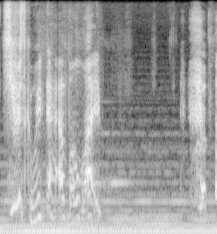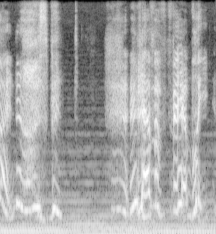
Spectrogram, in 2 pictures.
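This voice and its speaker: A woman's voice: sits high, big pitch swings, slow pace, over music, exaggerated voice. A woman playing a grief-stricken, defiant Victorian mother in an audio drama, with an anguished, theatrical delivery. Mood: bitter, tearful fury.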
